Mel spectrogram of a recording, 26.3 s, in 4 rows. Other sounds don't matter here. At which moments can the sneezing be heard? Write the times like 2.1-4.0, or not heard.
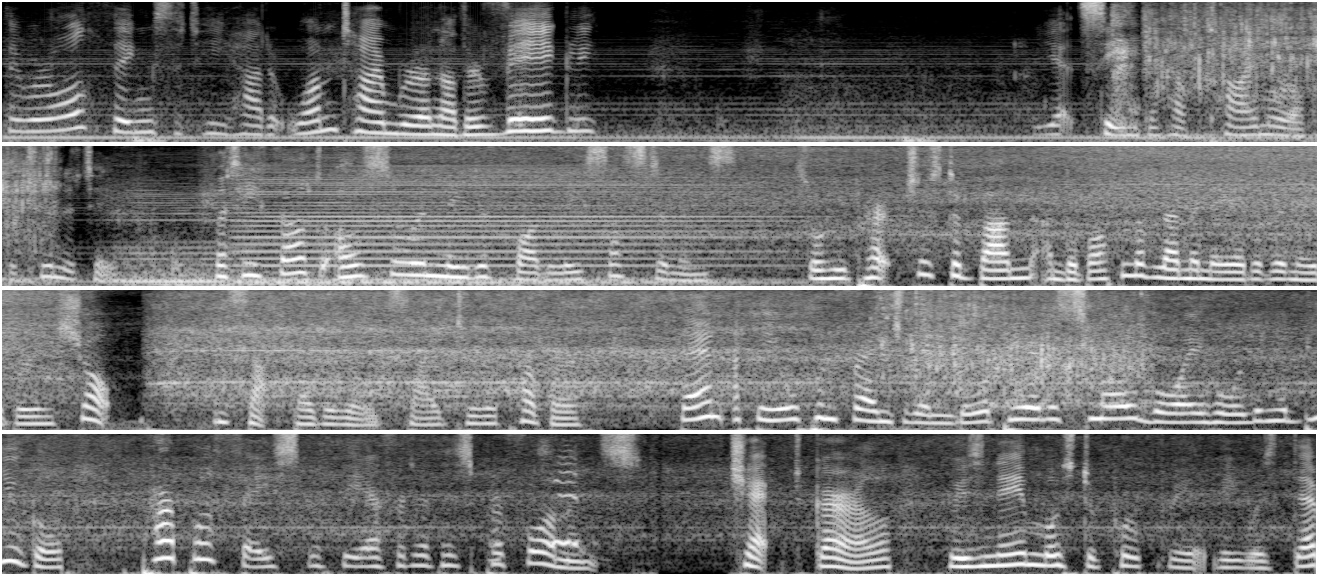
5.5-5.9, 22.1-22.7.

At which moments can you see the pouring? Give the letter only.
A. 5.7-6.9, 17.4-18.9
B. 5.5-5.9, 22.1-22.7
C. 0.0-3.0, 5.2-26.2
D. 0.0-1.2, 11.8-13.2
A.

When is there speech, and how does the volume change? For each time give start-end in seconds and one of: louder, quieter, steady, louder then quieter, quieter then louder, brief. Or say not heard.
0.0-3.0 brief
5.2-26.2 steady.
